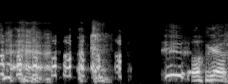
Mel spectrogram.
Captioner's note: laughs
